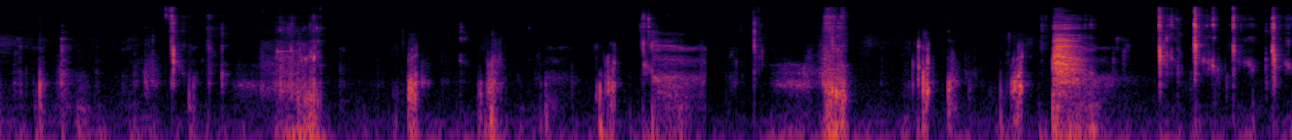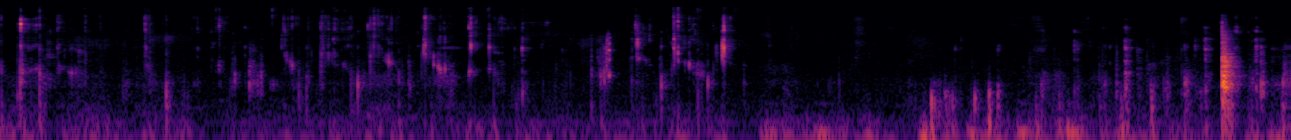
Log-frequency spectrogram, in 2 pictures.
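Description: Close-miked chewing of soft castella sponge cake: irregular mouth clicks and small smacking sounds.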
